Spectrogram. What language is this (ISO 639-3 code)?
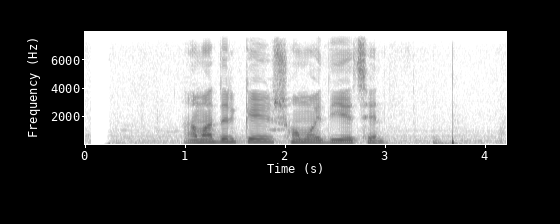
ben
